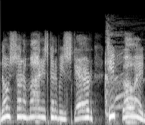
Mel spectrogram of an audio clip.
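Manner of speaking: mock very high, carrying yell. Retelling dad yelling from the bottom of the ski slope: imitating dad yelling. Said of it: "him being at the bottom of the slope yelling".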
